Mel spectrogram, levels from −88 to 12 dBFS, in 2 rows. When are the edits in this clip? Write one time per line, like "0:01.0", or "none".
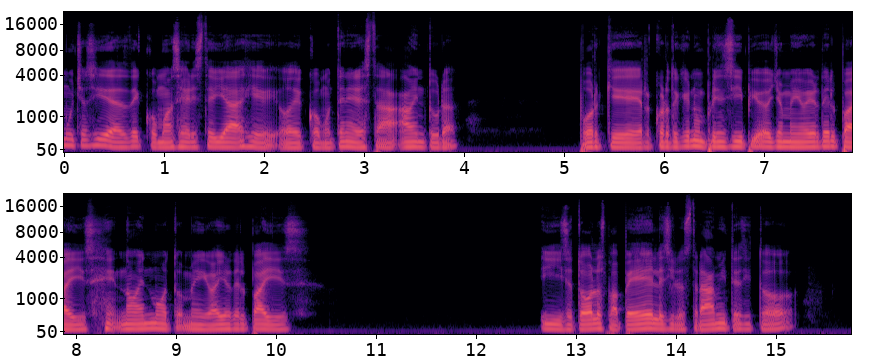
none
